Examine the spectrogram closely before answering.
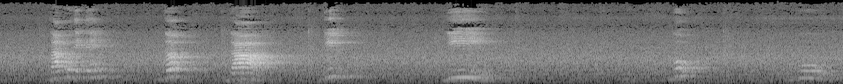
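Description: A young woman speaks in short phrases, reading out syllables.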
